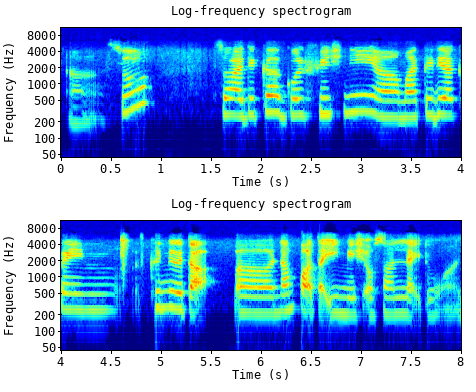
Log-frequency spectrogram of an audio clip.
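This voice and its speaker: A woman's voice: high-pitched, lo-fi sound. Woman teaching a physics class. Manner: mixes Malay and English, checks in with "okey?" often. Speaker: lecturer. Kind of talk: online physics tutorial.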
